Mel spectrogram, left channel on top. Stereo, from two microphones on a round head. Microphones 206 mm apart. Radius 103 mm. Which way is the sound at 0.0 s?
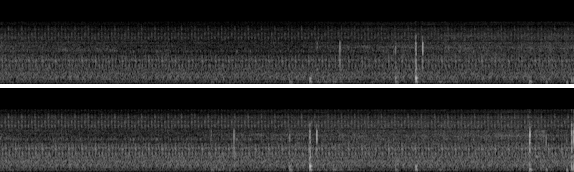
25° right (ahead or behind).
